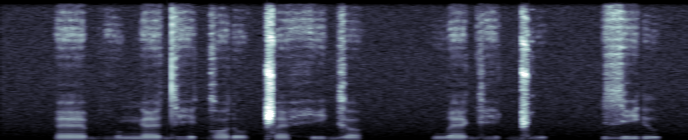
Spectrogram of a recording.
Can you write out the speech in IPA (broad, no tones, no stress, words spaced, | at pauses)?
æbʱo ŋædʱe ɡɒ ɾoǁæ hiɡʲɒ | wæɡʱeɡ͡ǁu | ziɾʲu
